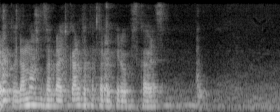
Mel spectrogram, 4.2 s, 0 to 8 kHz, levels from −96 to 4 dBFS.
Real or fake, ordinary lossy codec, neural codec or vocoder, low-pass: fake; Opus, 64 kbps; codec, 16 kHz in and 24 kHz out, 2.2 kbps, FireRedTTS-2 codec; 7.2 kHz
